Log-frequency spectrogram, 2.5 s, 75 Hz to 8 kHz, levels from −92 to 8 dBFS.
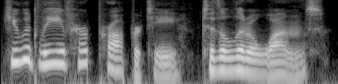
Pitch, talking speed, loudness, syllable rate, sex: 165 Hz, 210 wpm, -16 LUFS, 5.7 syllables/s, female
